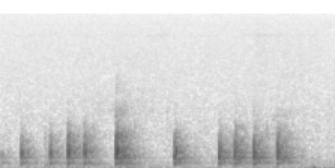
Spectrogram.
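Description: Dry-erase marker writing on a whiteboard: about ten short, irregular knocks as the marker tip strikes the board with each stroke.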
